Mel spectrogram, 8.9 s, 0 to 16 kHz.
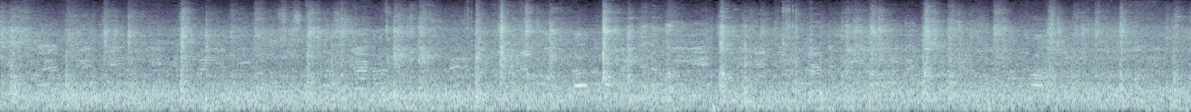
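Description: The Shalimar Express 28DN passenger train runs on rails from Lahore to Multan, giving a loud, continuous rumble with steady clickety-clack wheel beats throughout, heard from inside the moving train.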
